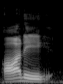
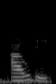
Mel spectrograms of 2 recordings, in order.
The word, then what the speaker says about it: Audi: trends you know like with um oh who audi or how do you say it kelly audi audi uh sorry we watched a video on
